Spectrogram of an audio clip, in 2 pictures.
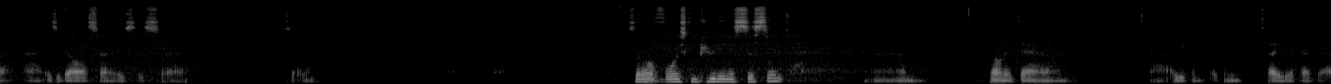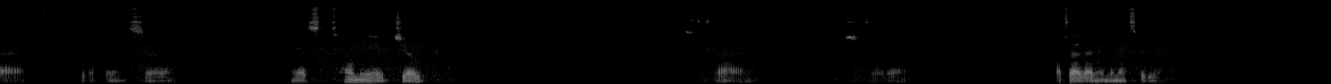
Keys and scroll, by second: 20.0 super+space, 20.2-20.8 typing, 21.1 super+space, 22.8 super+space, 23.2 i, 23.7 BackSpace, 24.1 super+space.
